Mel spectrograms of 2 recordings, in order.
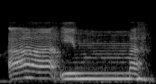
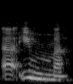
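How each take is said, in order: First: Second glottal stop full, long vowel inserted before. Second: Second glottal stop full, no vowel inserted before. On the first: "tahqiq hamzah yang kedua dengan idghal" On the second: "tahqiq hamzah yang kedua tanpa idghal"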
